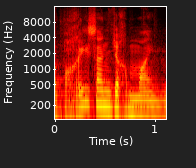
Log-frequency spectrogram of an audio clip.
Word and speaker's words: Paris Saint-Germain: Bueno, Paris Saint-Germain me dijo.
